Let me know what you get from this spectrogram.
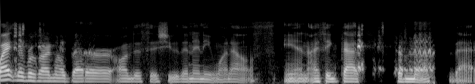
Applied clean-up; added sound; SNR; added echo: neural mask model Resemble Enhance denoiser.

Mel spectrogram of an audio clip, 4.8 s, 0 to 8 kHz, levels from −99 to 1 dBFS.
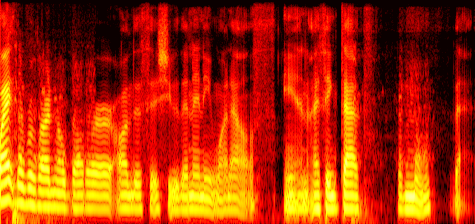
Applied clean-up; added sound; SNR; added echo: neural mask model DeepFilterNet 3.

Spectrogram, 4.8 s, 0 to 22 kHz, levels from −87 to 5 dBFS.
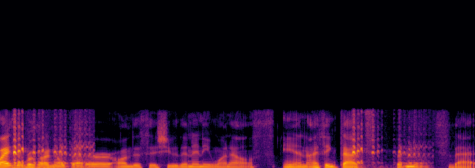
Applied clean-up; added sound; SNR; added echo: neural mask model RNNoise.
